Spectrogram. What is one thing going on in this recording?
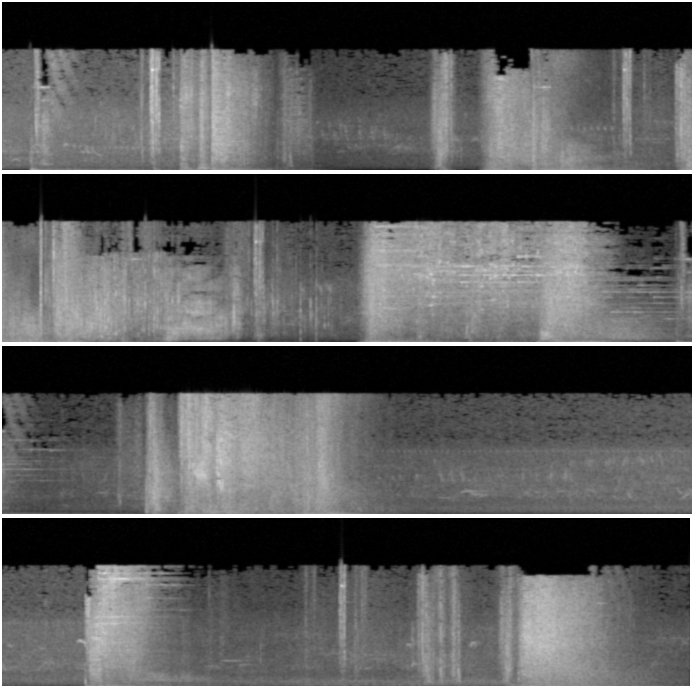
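Game sound effects chime and whoosh as cards are played.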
